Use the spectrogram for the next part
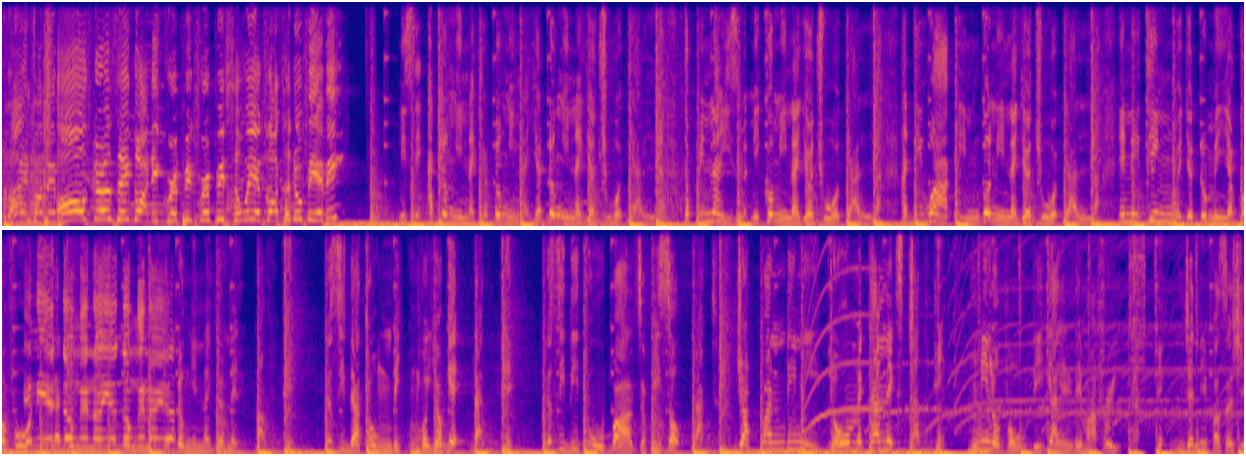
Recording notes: LIVE AUDIO FROM IMPROMPTU. BIRTHDAY PARTY (INVITE ONLY) BARBADOS.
